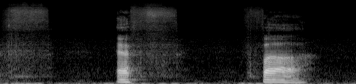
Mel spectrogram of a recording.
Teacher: you touch the front tip of the front teeth with the bottom lip and say f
